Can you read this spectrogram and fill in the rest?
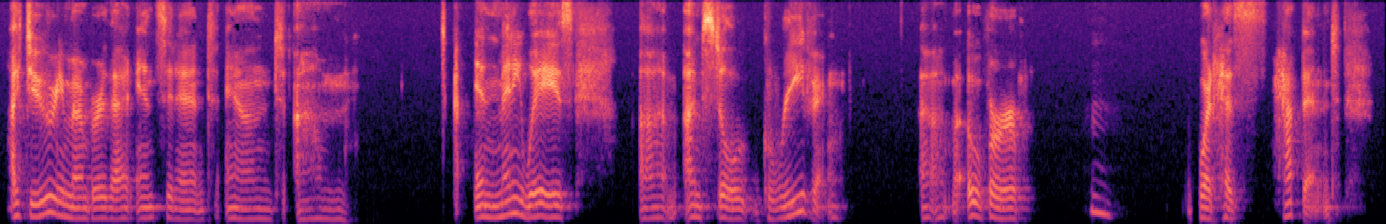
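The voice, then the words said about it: Emotional, strained voice. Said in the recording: “you can probably hear from my voice, it's still difficult to talk about”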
